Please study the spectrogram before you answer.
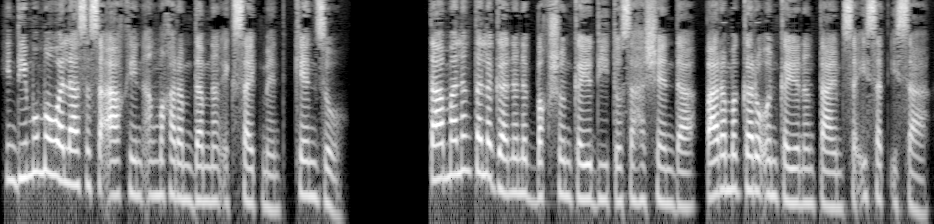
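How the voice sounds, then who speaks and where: A woman's voice: mid-range voice, animated, fairly quick, dry recording, clean studio sound, close to an everyday voice. A woman with a Filipino accent playing a cheerful, eager old grandfather in an audiobook, genial and teasing.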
